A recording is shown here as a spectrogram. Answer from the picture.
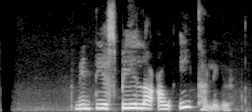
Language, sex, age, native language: Icelandic, male, 8, Icelandic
